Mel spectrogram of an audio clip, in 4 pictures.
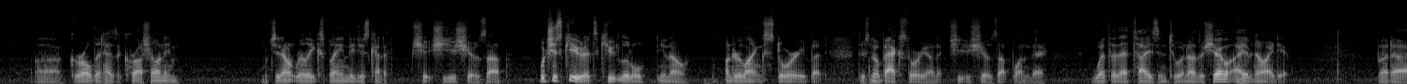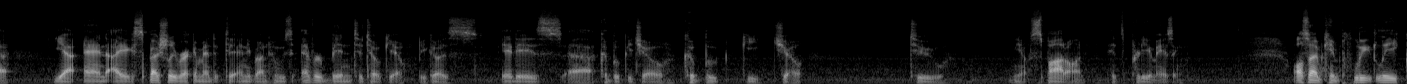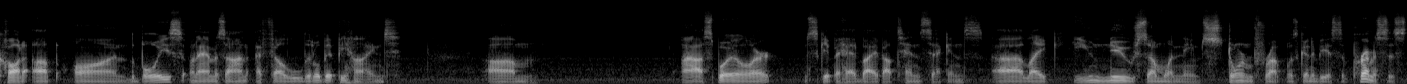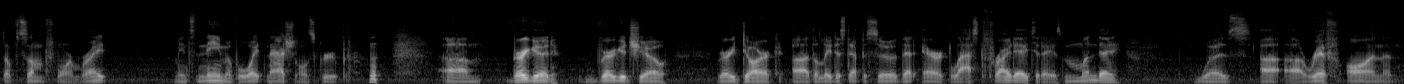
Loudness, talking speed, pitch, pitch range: -31 LUFS, 175 wpm, 75 Hz, 70-90 Hz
